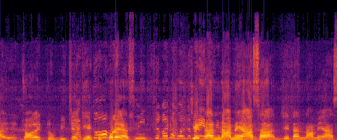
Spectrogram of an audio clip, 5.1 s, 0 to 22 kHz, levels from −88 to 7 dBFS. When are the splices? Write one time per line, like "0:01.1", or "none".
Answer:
none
